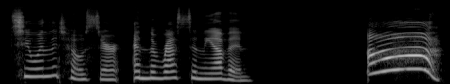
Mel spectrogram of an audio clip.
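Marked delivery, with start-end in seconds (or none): 3.7-4.4 piercing high scream; loud horrified shriek; yell of dismay. A narrator's reading. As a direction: shriek at the ruined eggs. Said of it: "Peppermint Patty yells".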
